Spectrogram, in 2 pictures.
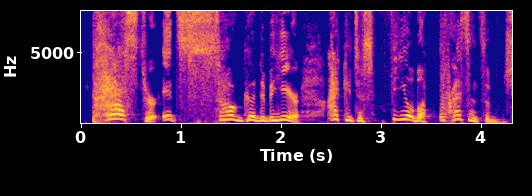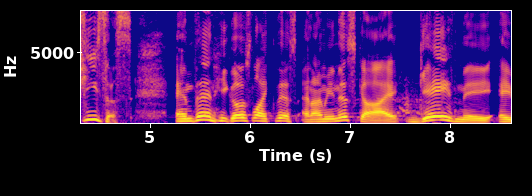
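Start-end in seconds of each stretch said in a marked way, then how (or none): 0.1-4.8 high-pitched, gushing imitation of the new convert; imitating an excited convert. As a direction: play him eager and starry-eyed, pitched up.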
